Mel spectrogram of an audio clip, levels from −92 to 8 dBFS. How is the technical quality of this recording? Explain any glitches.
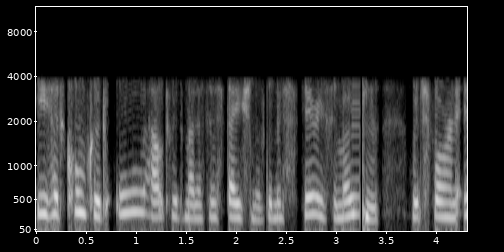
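Pretty rough, honestly. It's heavily coded telephone audio with one dropout near the end.

G.723.1 codec, throughout: The sound is squeezed into a telephone band of about 250 Hz to 3.5 kHz, and the low bitrate suggests a codec running at roughly 6 kbit/s. Its slow-updating voice model leaves everything muffled and hoarse, with smeared consonants.

VoIP packet loss concealed by the speech codec, 3.18 to 3.34 s: Around 90 ms went missing, which fits three lost 30 ms frames. The decoder kept extending its last pitch and filter while fading the gain, so you hear a buzzy or noisy, fading smear that stays weak briefly after the audio returns.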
